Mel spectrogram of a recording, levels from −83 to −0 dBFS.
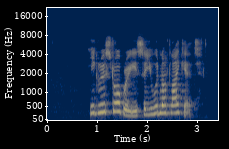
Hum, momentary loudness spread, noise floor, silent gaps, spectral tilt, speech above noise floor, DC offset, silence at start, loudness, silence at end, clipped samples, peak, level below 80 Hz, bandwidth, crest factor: none; 14 LU; -75 dBFS; none; -3 dB/octave; 45 dB; under 0.1%; 0.85 s; -29 LUFS; 0.35 s; under 0.1%; -12 dBFS; -80 dBFS; 8 kHz; 18 dB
